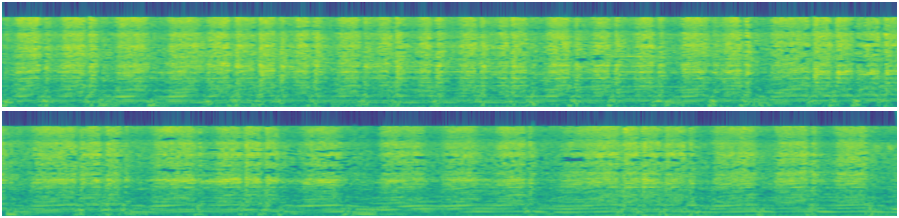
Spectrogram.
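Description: Holden Monaro's engine held at high revs as the rear tyres spin and smoke in a burnout. The revs rise and fall in the second half.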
